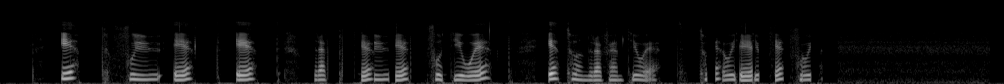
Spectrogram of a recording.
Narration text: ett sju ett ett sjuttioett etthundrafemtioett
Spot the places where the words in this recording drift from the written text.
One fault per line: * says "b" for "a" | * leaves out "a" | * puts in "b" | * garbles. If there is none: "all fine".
* garbles
* garbles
